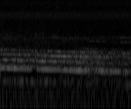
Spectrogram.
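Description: A wailing siren sounds steadily from a distance, a single sustained tone with faint harmonics, with no talking over it.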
